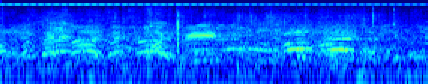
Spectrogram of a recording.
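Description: Several distant voices of lacrosse players and spectators calling and shouting across the field, faint and overlapping.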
